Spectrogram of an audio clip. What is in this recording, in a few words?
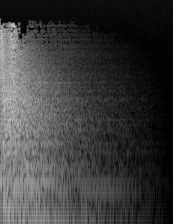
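Hit Orchestra Tutti B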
